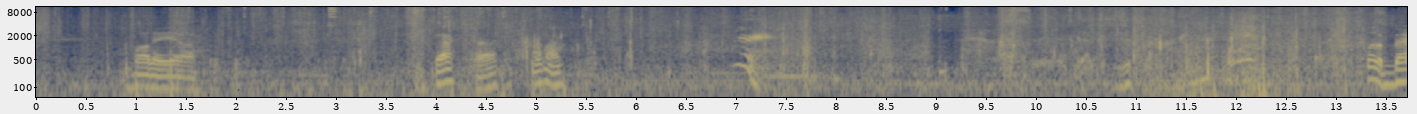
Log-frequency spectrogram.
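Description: A dog whines in short rising and falling cries.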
